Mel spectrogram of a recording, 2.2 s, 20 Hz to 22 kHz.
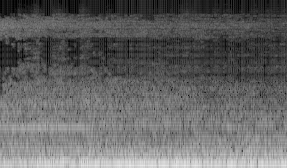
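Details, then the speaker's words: Whirlpool Stain Wash Ultra 6.5 kg washing machine on its spin cycle after gearbox replacement with new 6205 and 6006 bearings and oil seal: smooth, steady low hum, earlier spin noise gone. "पहले spinning में आवाज़ आ रहा था। Problem solve हो चुका है इसका, अब इसमें आवाज़ नहीं आएगा।"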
